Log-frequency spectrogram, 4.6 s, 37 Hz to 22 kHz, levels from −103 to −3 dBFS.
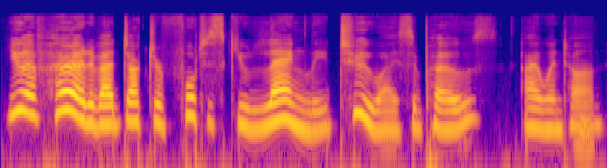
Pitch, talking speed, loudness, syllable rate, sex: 210 Hz, 170 wpm, -19 LUFS, 4.5 syllables/s, female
